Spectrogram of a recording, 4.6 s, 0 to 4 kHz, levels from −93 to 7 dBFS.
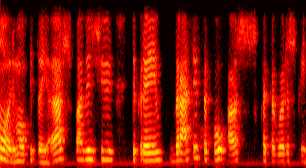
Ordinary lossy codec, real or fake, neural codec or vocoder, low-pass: Opus, 64 kbps; real; none; 3.6 kHz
